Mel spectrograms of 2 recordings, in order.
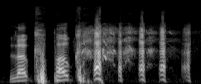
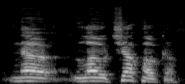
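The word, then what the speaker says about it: Loachapoka: Locapoca. Locapoca. It's Lochapoka. Locha. Lochapoka. Okay. I was putting the hard K sound on this.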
